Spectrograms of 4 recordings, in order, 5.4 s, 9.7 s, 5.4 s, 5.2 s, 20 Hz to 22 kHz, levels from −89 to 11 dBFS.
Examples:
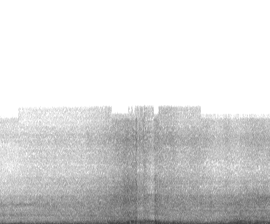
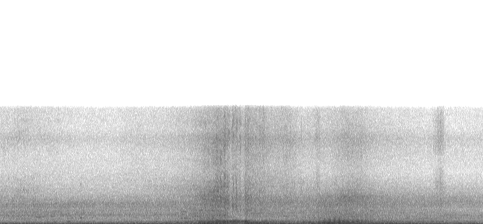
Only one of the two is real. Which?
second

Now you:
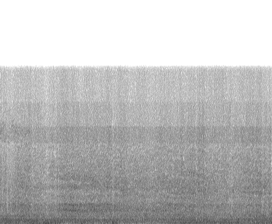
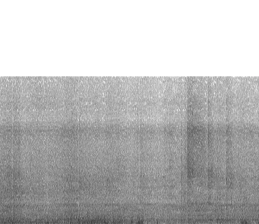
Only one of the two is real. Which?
first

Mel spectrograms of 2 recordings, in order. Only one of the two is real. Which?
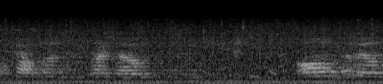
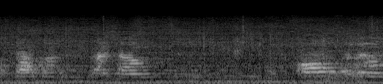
first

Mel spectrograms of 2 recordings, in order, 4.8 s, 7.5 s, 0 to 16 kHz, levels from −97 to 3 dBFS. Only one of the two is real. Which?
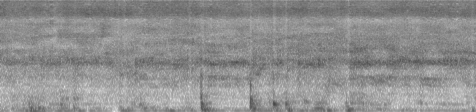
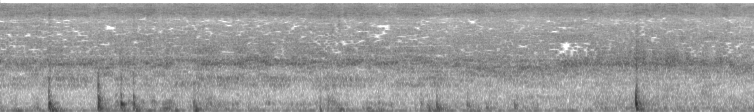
second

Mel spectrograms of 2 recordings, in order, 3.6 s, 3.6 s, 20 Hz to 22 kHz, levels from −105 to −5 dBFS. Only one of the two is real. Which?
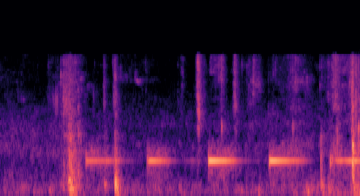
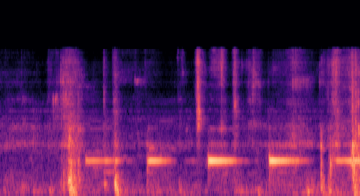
first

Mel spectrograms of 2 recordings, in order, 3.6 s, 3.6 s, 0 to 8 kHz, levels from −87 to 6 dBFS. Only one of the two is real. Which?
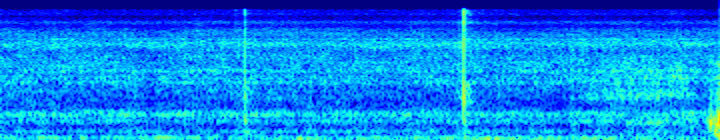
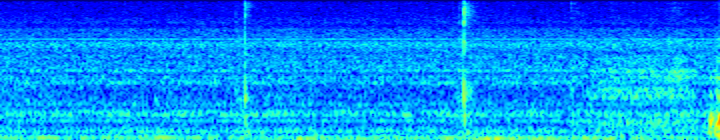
second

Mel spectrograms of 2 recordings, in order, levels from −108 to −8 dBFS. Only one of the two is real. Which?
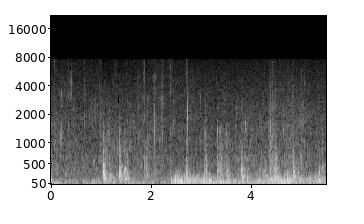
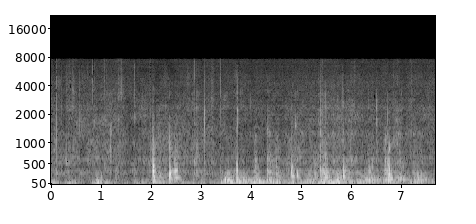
first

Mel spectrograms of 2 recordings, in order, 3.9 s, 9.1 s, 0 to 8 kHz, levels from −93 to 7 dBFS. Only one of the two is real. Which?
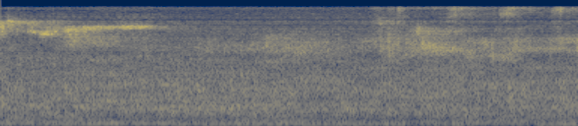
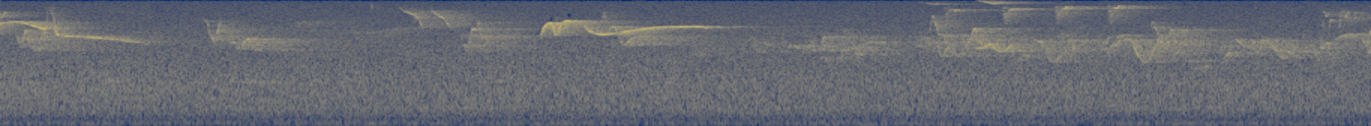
second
